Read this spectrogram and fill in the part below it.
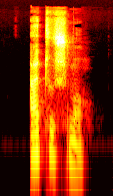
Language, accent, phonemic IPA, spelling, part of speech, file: French, France, /a.tuʃ.mɑ̃/, attouchement, noun, LL-Q150 (fra)-attouchement.wav
- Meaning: 1. touching, fondling, stroking; feel (sexual) 2. tangent point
